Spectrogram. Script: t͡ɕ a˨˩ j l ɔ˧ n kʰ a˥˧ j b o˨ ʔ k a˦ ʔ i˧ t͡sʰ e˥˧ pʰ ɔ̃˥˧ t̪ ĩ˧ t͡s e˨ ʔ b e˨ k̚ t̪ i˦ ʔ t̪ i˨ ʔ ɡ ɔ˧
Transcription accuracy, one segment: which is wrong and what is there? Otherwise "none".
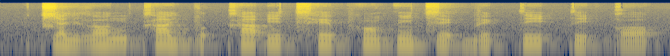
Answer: k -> kʰ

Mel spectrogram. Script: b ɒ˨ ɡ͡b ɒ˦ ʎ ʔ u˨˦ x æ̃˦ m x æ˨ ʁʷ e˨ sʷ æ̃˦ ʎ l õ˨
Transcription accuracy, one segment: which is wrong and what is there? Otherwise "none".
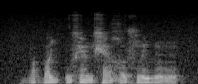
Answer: none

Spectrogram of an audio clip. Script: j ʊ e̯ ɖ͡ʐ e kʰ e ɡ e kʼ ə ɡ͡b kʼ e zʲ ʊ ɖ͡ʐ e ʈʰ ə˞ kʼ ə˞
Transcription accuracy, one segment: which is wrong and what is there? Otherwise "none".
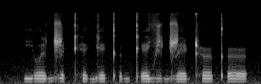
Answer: ɡ͡b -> ɡ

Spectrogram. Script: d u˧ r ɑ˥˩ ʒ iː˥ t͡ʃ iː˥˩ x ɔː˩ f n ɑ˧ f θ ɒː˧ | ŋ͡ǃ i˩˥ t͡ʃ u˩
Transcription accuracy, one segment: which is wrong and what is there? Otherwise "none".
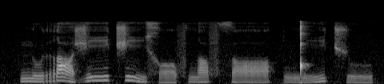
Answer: d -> n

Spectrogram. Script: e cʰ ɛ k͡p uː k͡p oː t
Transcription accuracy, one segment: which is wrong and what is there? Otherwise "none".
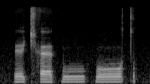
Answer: none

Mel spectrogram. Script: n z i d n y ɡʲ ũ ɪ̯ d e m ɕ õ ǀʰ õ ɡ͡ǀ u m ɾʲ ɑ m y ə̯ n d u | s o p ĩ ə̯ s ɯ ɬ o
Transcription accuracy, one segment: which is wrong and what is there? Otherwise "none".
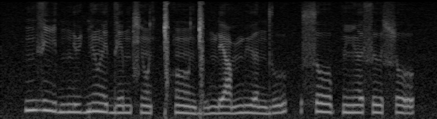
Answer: none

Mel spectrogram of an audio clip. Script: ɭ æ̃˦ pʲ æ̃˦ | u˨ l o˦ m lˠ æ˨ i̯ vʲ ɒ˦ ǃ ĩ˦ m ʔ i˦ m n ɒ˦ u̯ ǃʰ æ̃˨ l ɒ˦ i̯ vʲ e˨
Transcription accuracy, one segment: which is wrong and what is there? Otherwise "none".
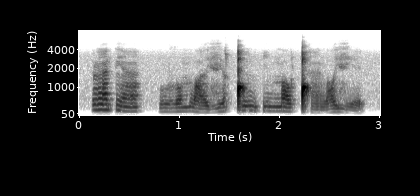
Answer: none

